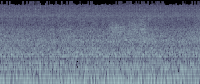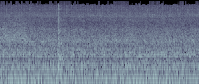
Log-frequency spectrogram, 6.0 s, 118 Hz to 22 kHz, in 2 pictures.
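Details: Holden VZ Adventra Alloytec V6 with an uneven, stumbling idle and irregular exhaust beat as a cylinder drops out; misfire diagnosed by unplugging coils one at a time, found to be a failed number 5 coil pack.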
